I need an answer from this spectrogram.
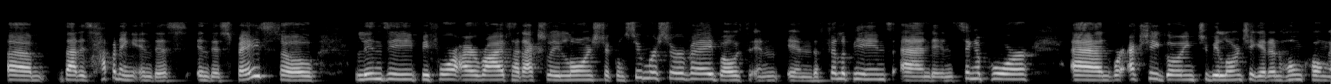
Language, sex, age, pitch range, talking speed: English, female, 40-59, 210-250 Hz, 175 wpm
